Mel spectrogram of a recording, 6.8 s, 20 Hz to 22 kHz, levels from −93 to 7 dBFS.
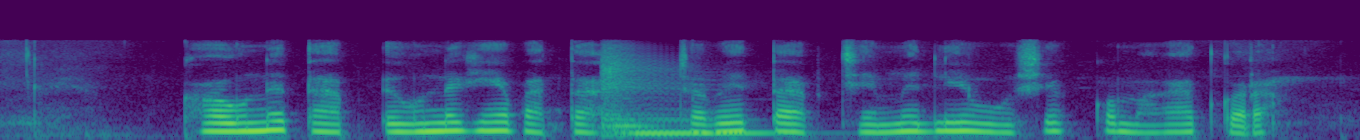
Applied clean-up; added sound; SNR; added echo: none; Guitar; 8 dB; none.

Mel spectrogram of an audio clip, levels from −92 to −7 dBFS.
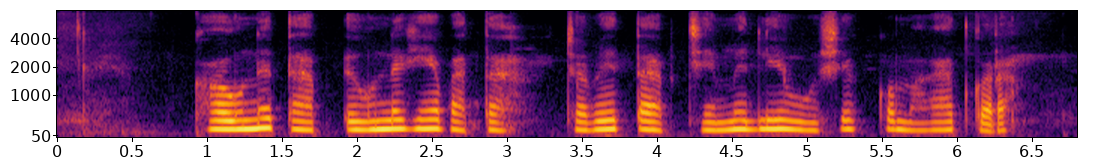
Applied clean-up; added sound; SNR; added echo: none; none; none; none.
